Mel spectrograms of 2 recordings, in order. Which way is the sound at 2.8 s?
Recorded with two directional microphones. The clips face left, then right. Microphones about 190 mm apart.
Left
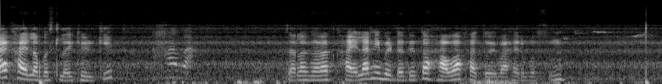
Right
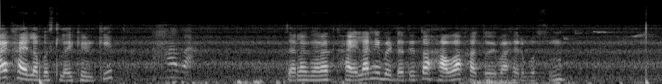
15° right (ahead or behind).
